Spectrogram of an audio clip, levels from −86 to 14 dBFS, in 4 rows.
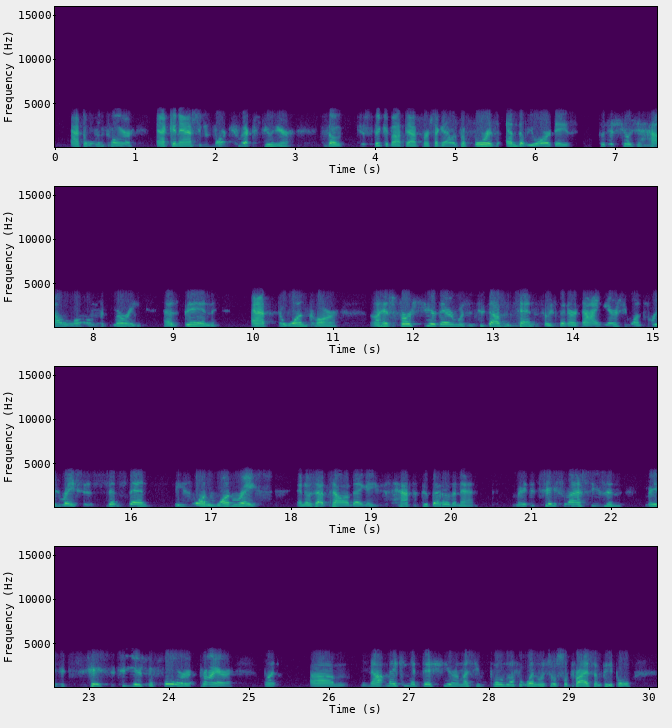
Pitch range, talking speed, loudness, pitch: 150-185 Hz, 210 wpm, -28 LUFS, 170 Hz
